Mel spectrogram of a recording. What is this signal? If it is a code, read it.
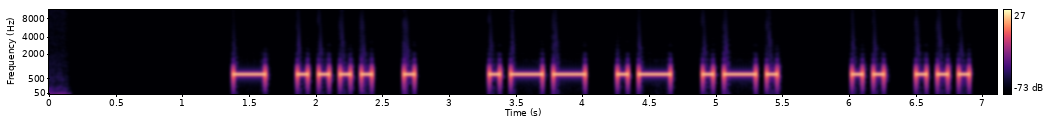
Morse code, heard as a keyed tone, about 15 wpm, 700 Hz. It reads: THE WAR IS
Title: Sentences from Top 1000 Words - Review Part 4 - 15wpm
